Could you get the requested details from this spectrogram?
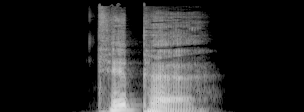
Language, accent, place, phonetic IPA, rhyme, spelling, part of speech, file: German, Germany, Berlin, [ˈtɪpə], -ɪpə, tippe, verb, De-tippe.ogg
- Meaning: inflection of tippen: 1. first-person singular present 2. singular imperative 3. first/third-person singular subjunctive I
